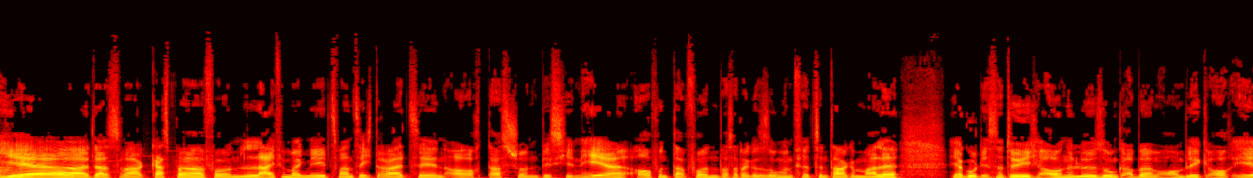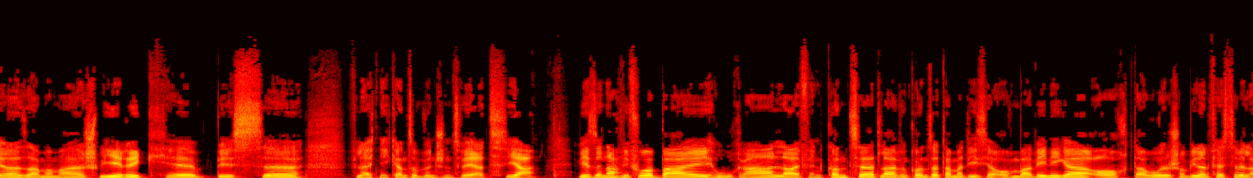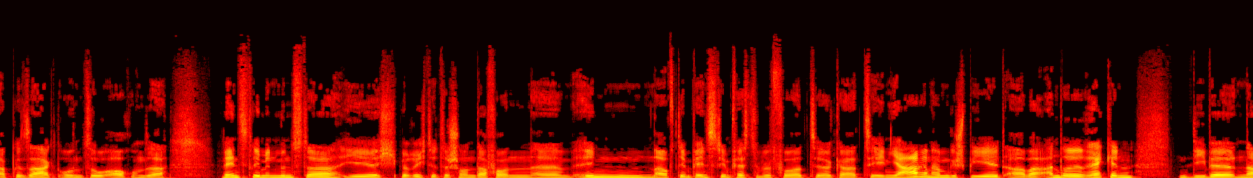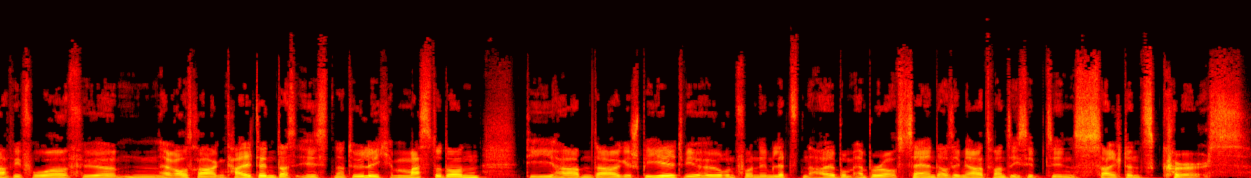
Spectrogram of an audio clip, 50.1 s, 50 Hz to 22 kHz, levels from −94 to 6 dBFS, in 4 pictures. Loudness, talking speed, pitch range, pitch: -26 LUFS, 160 wpm, 145-170 Hz, 150 Hz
